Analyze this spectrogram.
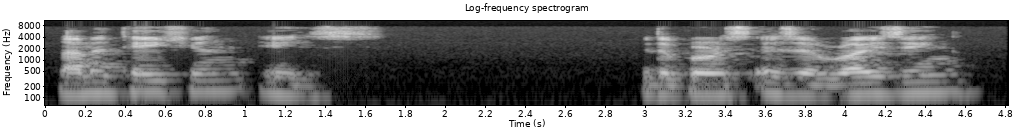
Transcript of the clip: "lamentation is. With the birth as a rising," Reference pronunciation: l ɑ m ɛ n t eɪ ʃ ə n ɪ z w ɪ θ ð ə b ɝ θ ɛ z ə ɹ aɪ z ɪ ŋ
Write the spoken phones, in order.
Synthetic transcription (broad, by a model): l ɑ m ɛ n t eɪ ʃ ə n ɪ z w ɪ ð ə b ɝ s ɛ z ə ɹ aɪ z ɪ ŋ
